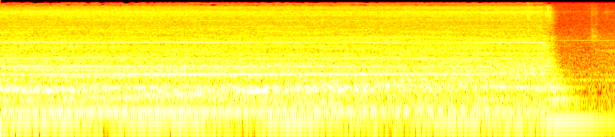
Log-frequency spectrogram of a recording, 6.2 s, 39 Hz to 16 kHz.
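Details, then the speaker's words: PM-940 CNC mill X axis with 4.5 Nm 640 oz closed-loop stepper on 60 VAC: steady motor hum with a clean high tone for about five seconds, then it stops; smooth, healthy travel before a 250 in/min run. "so that's working fine i'm going to go ahead and do 200 now"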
